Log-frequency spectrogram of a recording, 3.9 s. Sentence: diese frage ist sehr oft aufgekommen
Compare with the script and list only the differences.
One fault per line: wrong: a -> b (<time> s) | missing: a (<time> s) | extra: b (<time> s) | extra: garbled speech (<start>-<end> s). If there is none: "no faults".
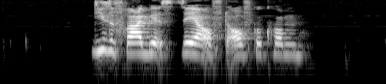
no faults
